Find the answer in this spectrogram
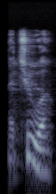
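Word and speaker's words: Nacua: Nua.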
